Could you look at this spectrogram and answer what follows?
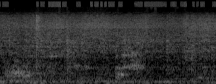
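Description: Onions and mushrooms sizzle in a pan, a steady, close hiss of frying that carries on evenly without any talk.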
